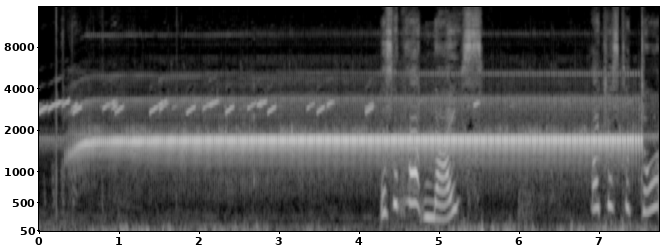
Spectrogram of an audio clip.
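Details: On a full-moon spring evening in a backyard, an American toad gives a long, steady, musical trill holding one high pitch for several seconds, among other calling frogs and toads.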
